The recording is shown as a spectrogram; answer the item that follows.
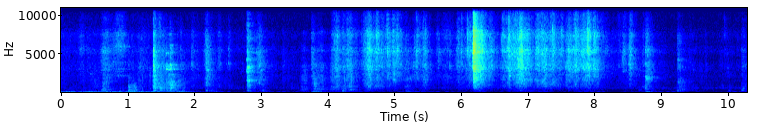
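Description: Faint sounds of a person moving about out of sight in the house: scattered knocks and rustling, with a sharp click about six seconds in, like a cupboard, drawer or door being handled.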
